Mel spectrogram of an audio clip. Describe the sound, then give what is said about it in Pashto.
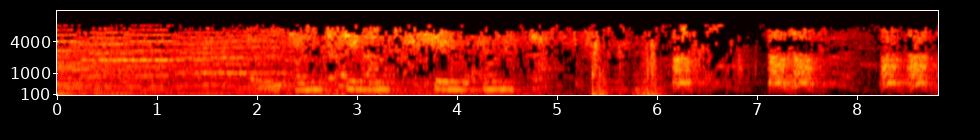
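A dog barks as guests arrive at a village elders' gathering. People talk first, then several sharp, loud barks break out in uneven bursts through the second half. “دا سپی دې در وګرځوه چې ومې نه داړې.”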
